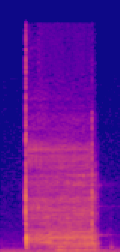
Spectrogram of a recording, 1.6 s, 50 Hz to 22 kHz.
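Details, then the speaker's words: 1978 Ferrari 308 power window motor, tested with power applied directly; a sharp click, then a steady even whir that stops cleanly; the motor is good, so the fault is either a binding cable overloading it or a wiring issue. "so i now know that the motor itself is good"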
